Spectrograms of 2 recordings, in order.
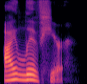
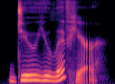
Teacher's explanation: You hear how my voice just drops at the end? That falling tone says this is a fact. · That little rise in pitch at the end completely flips the meaning.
